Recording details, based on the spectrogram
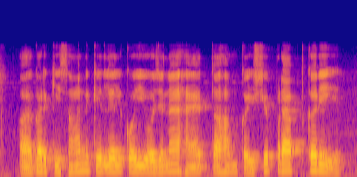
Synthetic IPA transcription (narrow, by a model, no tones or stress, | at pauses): ɐɾɐɡəɾkɪsaːnkeleːlkoːijoːd͡ʒnaɦɛt̪oɦɐmkɐɪsepɾaːp̚t̪kɐɾiː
